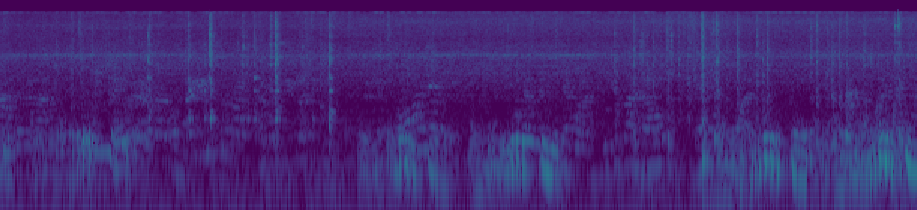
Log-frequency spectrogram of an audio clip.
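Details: Racing pigeons in a loft at Francisco Sá, Minas Gerais, Brazil: low, rolling, warbled coos from several birds overlap, with sharp clicks and shuffling, scratchy noises of birds moving around throughout.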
